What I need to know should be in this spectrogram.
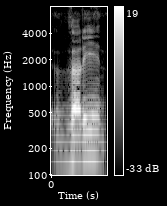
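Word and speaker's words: czarina: তারপরে জারিন, জার, জার বলেছিলাম Russia রাজাকে জার বলা হয়, তাহলে রানীকে কি বলবো? জারিনা, জারিনা। এই বানানটা লক্ষ্য করো, সি দিয়ে শুরু হয়েছে অথচ জেডের উচ্চারণ প্রথমে আসছে।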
